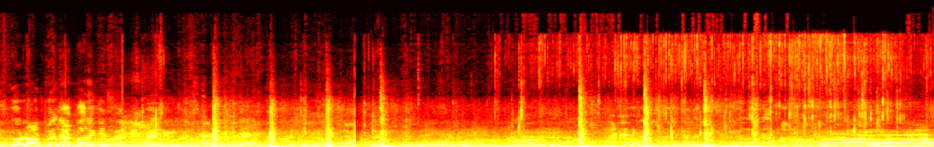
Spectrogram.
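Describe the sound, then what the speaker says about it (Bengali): Cows and calves mooing at a busy livestock market in Ambari, Dinajpur, several calls rising over a steady crowd babble and nearby voices. "অর্ডিনে যাও গাভী বাছুর আমরা দেখছিলাম এখানে"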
